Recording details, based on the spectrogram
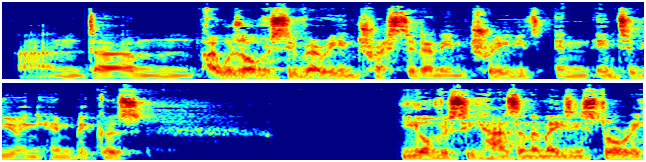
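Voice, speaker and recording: A man hosting an interview, earnest and hesitant, with many fillers as he speaks. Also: low voice. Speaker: interview host. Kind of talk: intro then interview questions.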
